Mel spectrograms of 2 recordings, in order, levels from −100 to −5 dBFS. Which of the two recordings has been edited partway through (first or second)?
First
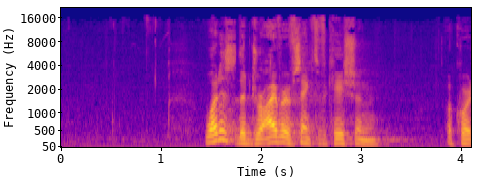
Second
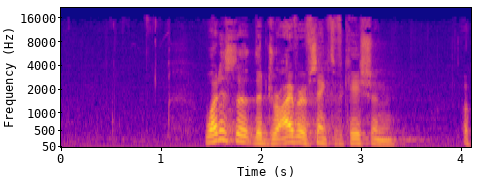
first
